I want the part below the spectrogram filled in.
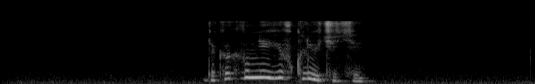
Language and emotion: Russian, neutral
